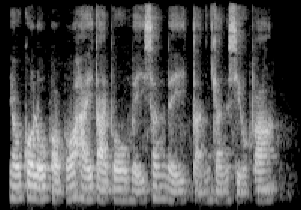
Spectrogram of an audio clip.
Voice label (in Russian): Голоса, Гонконгский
